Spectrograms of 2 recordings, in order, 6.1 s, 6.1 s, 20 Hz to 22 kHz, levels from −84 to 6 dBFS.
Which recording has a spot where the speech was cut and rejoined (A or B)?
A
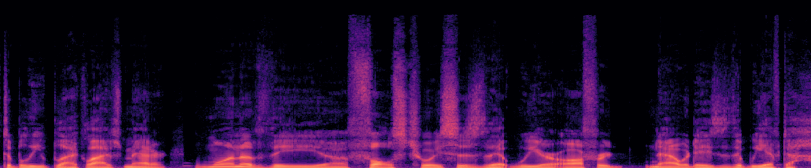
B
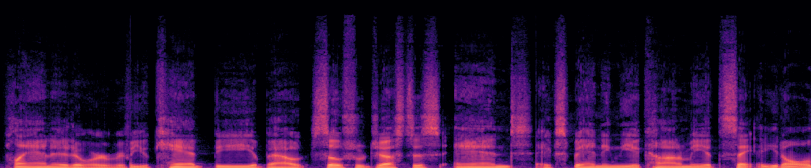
B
